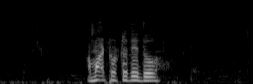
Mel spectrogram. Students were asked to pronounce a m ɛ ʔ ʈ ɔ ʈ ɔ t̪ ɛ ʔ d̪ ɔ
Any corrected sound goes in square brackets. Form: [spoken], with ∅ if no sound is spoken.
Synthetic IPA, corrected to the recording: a m [a] ʔ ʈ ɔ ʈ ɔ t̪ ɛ [∅] d̪ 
